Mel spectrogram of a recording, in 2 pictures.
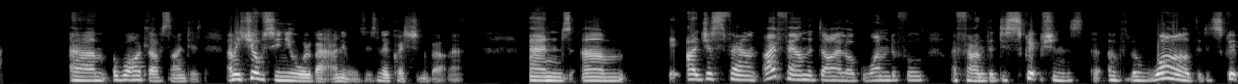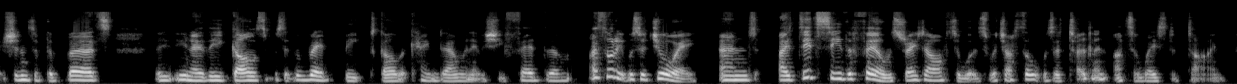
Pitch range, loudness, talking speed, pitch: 170-230 Hz, -17 LUFS, 200 wpm, 190 Hz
